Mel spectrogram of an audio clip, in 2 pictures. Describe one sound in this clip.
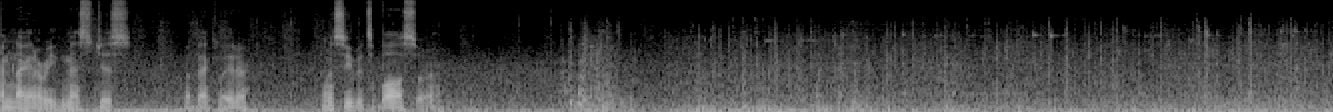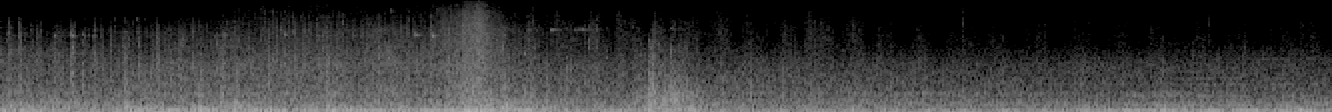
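Heavy footsteps thud on wooden stairs and boards.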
